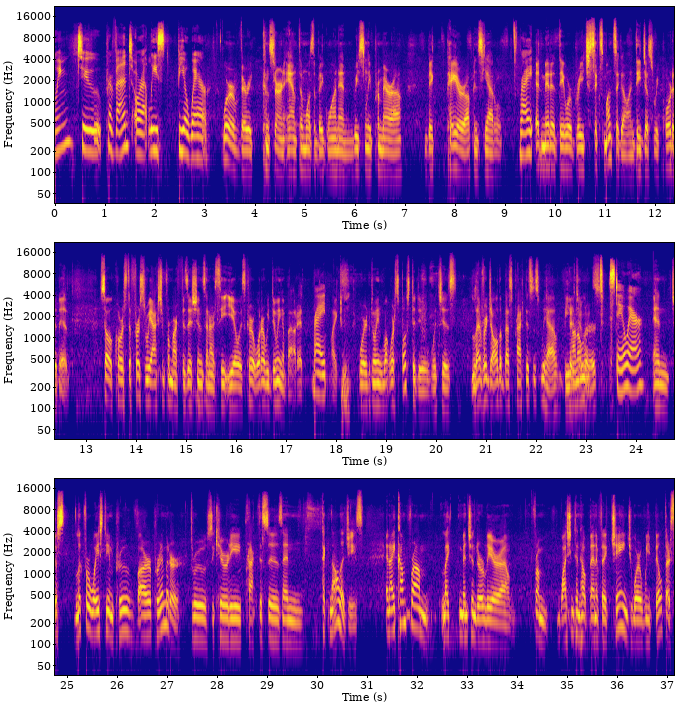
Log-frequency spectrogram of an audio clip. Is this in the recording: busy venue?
yes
